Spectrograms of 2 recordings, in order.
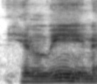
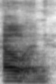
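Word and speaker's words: Helene: affected from Hurricane uh Helen is how you say it not Helen Helen so absolutely so you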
